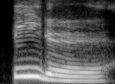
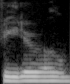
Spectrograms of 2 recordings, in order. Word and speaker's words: Feder: while until I, uh, realized that it's pronounced feeder.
